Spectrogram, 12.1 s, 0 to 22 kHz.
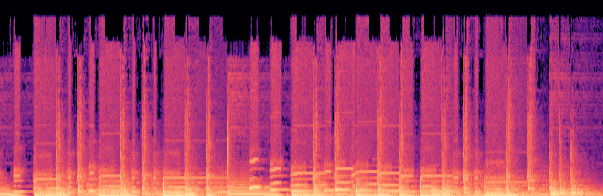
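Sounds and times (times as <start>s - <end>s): plucked notes: 0.1s - 12.0s
bass line: 0.7s - 1.2s, 2.0s - 2.6s, 3.3s - 3.8s, 5.8s - 10.7s.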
